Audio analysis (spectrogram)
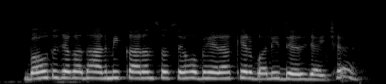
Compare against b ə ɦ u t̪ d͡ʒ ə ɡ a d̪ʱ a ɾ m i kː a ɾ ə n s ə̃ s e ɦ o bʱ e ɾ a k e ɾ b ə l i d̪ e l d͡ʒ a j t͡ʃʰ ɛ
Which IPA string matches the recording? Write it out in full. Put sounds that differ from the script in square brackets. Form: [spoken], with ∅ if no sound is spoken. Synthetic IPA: b ə ɦ u t̪ d͡ʒ ə ɡ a d̪ʱ a ɾ m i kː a ɾ ə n s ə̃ s e ɦ o bʱ e ɾ a k e ɾ b ə l i d̪ e l d͡ʒ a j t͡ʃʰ ɛ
